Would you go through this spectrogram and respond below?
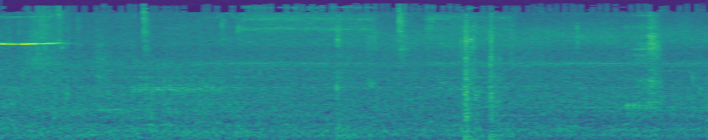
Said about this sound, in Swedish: Då har vi en ny buss på ingång här. En lite nyare modell tror jag.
